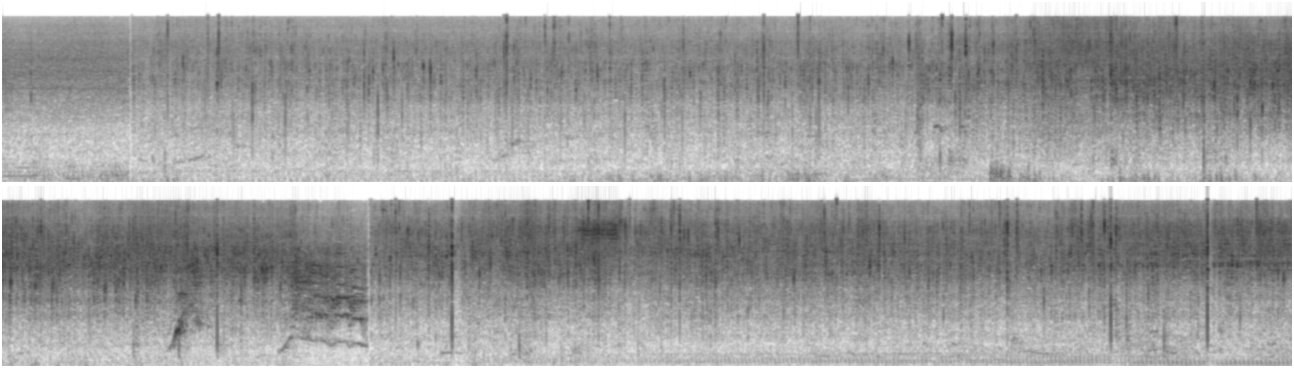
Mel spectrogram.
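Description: Frogs frying in hot oil in a metal wok, sizzling steadily, with the clinks and scrapes of a metal spatula stirring against the pan. The sizzle grows louder about a third of the way in.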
